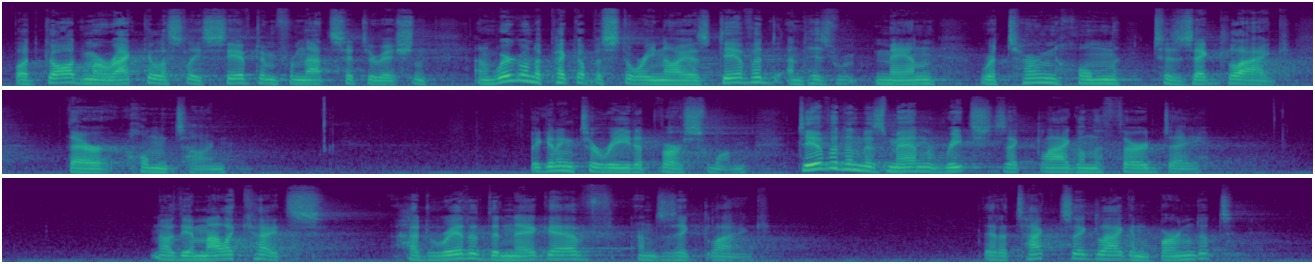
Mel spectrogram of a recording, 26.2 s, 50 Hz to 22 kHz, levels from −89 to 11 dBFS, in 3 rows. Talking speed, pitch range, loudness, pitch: 135 wpm, 110-150 Hz, -27 LUFS, 135 Hz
